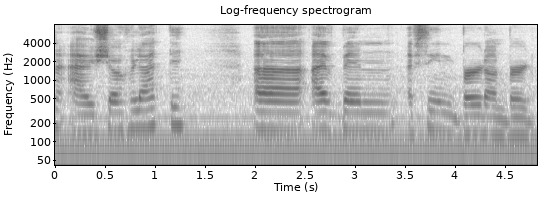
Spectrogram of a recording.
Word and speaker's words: chocolat: Pain au chocolat. I always put that extra syllable. Chocolat. Ducks are violent creatures.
